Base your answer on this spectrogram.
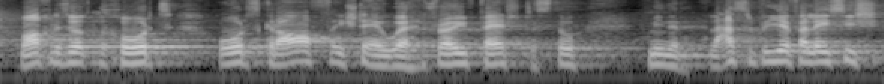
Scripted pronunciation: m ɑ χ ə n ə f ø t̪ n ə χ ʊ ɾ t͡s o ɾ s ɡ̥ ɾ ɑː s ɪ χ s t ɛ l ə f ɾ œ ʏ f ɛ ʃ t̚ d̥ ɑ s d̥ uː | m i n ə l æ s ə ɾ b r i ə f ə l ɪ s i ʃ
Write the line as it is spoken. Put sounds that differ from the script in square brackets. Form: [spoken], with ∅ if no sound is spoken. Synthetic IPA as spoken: m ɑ χ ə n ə [s] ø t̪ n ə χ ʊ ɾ t͡s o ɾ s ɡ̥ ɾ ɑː [f] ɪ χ [ʃ] t ɛ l ə f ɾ œ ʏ f ɛ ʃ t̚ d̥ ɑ s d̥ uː | m i n ə l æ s ə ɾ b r i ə f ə l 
